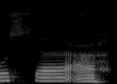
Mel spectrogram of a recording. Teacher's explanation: یہاں پر روکے تو تا مربوطہ جا کے ہاں میں بدل جاتا ہے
